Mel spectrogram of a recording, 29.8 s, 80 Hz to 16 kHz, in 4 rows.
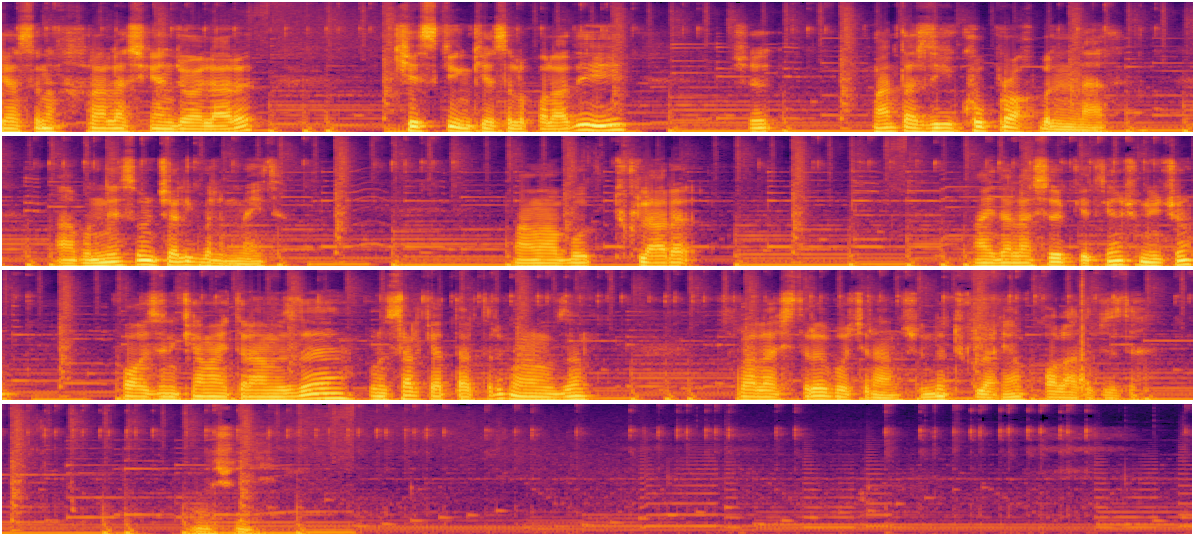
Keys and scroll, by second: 3.3 space, 6.6 space, 8.0 space, 20.8 space, 23.1 space, 27.3 space.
